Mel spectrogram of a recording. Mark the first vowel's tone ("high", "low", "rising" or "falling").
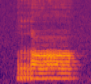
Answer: high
